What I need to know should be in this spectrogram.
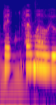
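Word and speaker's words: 백사마을: 村の正式な発音はペクサマウルだ。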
